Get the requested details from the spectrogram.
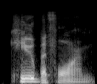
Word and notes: cubiform: American English

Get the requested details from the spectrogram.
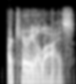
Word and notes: arterialize: American English

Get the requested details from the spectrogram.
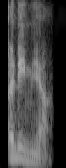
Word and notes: anemia: Indian

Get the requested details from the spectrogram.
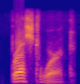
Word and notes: breastwork: American English

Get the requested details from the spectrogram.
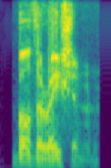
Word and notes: botheration: British English

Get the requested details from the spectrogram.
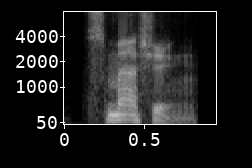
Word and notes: smashing: British English

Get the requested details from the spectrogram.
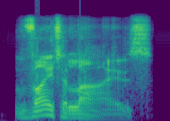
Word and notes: vitalize: British English

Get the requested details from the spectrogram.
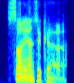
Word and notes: sciatica: British English

